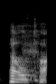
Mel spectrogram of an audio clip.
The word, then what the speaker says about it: Helltop: That also when you said the name of the inn, was it Hilltop or Helltop? Helltop.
